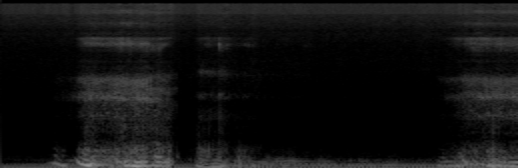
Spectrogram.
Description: More Snoring from my Gampr Dog, her name is Pretty.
